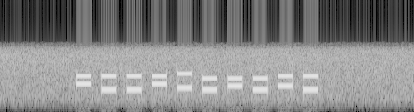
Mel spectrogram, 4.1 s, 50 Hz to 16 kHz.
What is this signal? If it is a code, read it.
DTMF, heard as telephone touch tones, dialled by machine, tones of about 150 ms, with phone line noise. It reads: 0220617182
